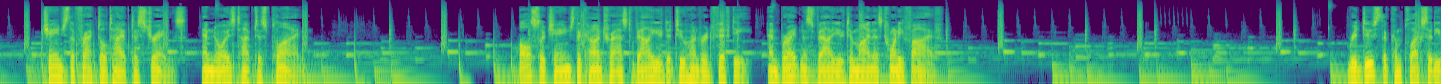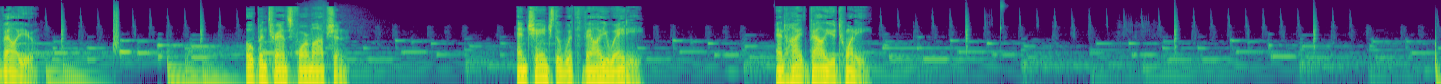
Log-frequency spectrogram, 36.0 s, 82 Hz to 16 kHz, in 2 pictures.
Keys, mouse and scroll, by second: 1.3 click, 7.1 click, 9.7 Return, 11.2 click, 16.0 Return, 17.8 click, 19.8 Return, 22.1 click, 26.6 Return, 28.5 click, 29.9 Return, 31.9-32.8 drag.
